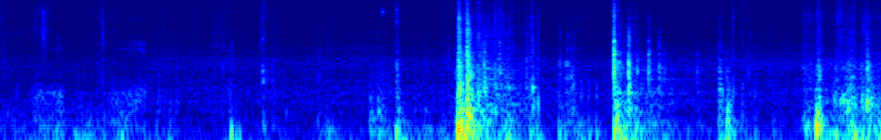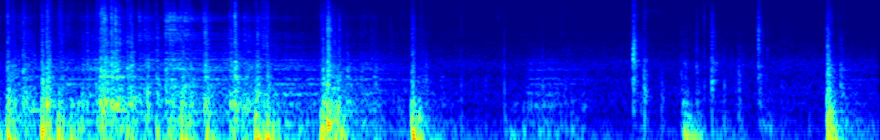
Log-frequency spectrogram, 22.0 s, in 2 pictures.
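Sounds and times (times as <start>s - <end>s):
small knocks and rustling: 2.7s - 22.0s
loud thud of shed door: 5.7s - 6.7s, 7.7s - 8.5s, 10.2s - 16.8s, 21.4s - 22.0s.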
